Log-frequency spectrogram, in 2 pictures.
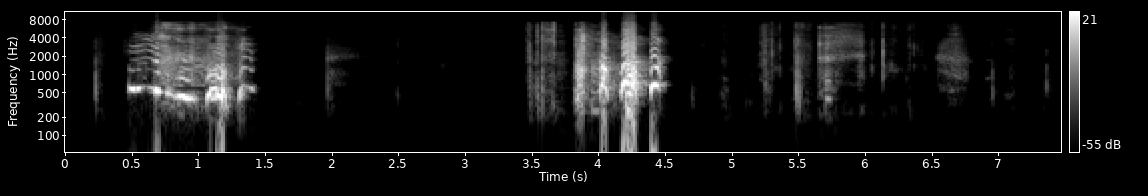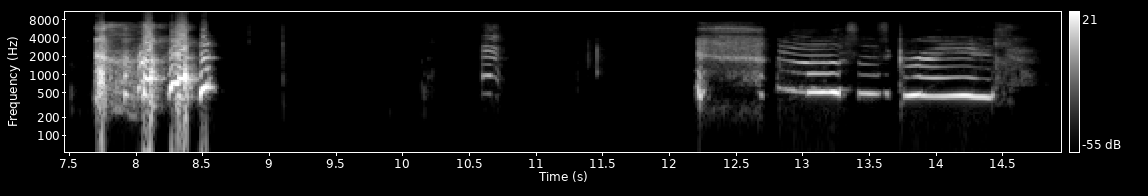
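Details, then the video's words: Cat reacting to a fly she has spotted indoors, giving odd noises: short chirping bursts and clicking chatter separated by silences, ending with a clearer drawn-out mewing call. "Weird cat noises"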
